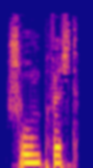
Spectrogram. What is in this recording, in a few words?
"schrumpfecht", German; adjectives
